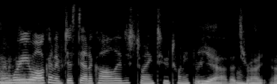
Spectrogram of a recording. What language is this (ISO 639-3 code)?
eng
